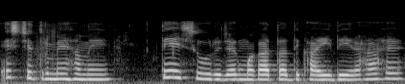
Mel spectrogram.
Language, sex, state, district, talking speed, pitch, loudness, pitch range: Hindi, female, Jharkhand, Jamtara, 175 wpm, 240 Hz, -15 LUFS, 225-260 Hz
